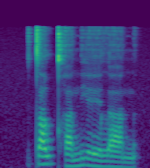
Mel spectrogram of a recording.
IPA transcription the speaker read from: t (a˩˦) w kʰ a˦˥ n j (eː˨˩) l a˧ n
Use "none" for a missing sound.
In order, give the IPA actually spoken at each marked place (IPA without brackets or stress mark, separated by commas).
a˥˩, eː˧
